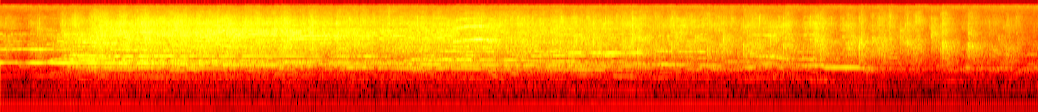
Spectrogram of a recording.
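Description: Audience applauding, swelling about a second in and then slowly dying away.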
